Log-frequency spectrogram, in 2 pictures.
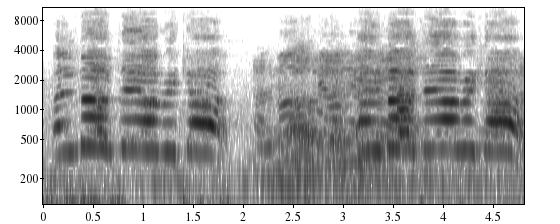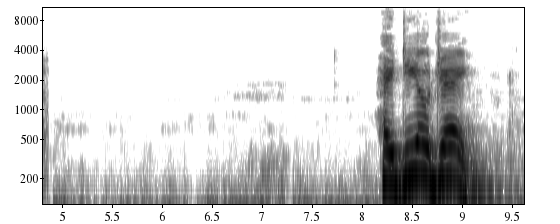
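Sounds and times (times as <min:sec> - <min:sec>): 
large crowd chanting in unison: 0:00.0 - 0:04.9
speech: 0:08.2 - 0:09.2.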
